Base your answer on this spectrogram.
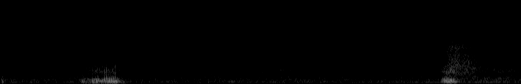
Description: The dug snoozing and snoring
